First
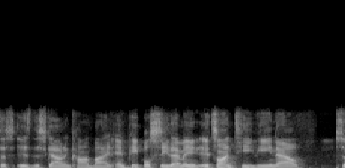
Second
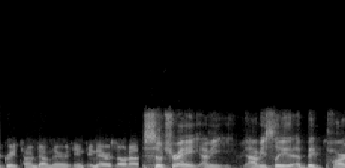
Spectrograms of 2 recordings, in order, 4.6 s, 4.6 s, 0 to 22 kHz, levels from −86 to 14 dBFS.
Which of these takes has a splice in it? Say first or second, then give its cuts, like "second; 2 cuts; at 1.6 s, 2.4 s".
second; 1 cut; at 1.8 s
